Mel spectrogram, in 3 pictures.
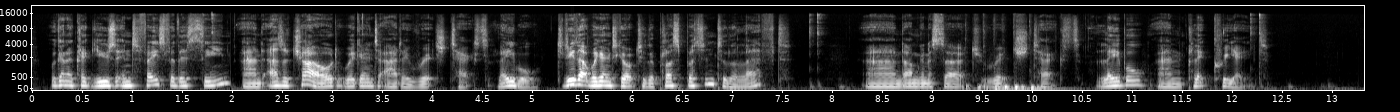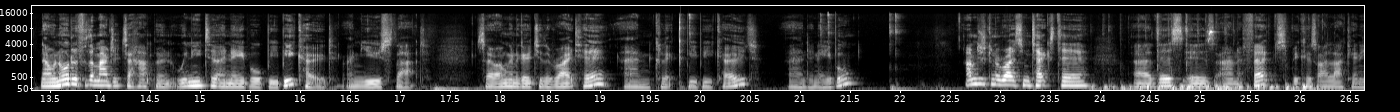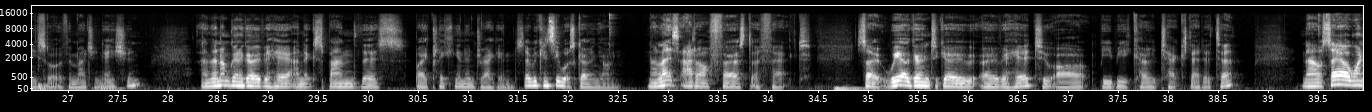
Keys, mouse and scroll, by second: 1.7 click, 7.8 click, 9.2-10.5 typing, 12.2 click, 19.8 click, 21.2 click, 21.9 click, 23.7-26.6 typing, 30.2-32.6 drag, 39.5 click.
